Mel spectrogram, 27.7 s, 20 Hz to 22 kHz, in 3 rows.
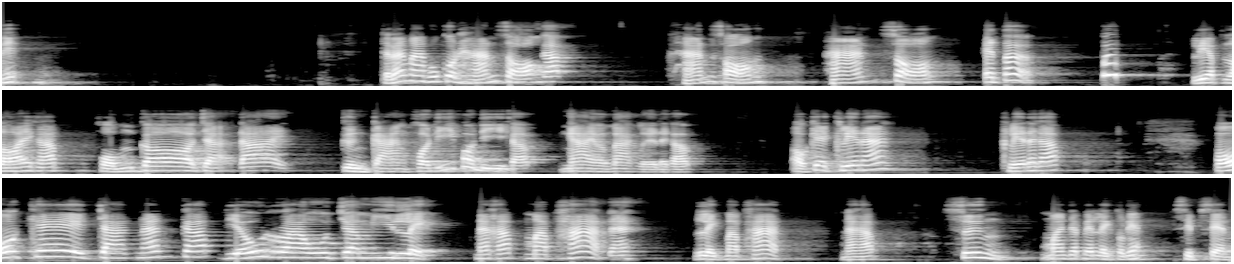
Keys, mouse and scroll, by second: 1.8 click, 2.2-3.5 scroll down 4, 3.8 scroll down 2, 4.1-5.0 scroll up 3, 4.2 middle click, 6.5 2, 8.0 Return, 9.4 scroll up 1, 10.0 scroll up 1, 11.0 space, 11.3 middle click, 12.6-12.9 scroll up 2, 14.3-14.6 scroll down 2, 15.0 scroll up 1, 15.1 middle click, 15.7-16.8 scroll up 2, 19.0-19.6 scroll down 1, 20.0-21.2 scroll up 3, 21.7 scroll up 1, 21.9 middle click, 22.8-23.4 scroll up 1, 23.7-25.0 middle drag, 25.6-26.0 scroll up 1, 26.2 middle click, 26.6-26.9 scroll down 1, 27.4 shift+x.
